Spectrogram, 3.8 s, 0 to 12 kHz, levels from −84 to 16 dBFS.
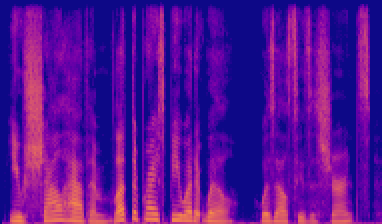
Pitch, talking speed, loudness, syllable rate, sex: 215 Hz, 220 wpm, -21 LUFS, 5.7 syllables/s, female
